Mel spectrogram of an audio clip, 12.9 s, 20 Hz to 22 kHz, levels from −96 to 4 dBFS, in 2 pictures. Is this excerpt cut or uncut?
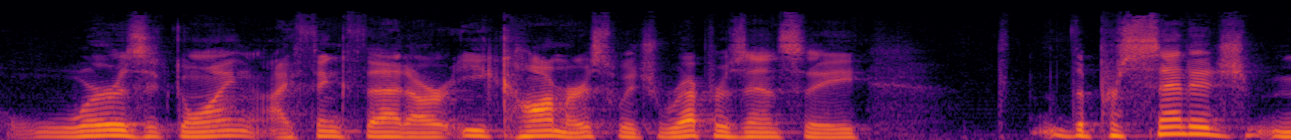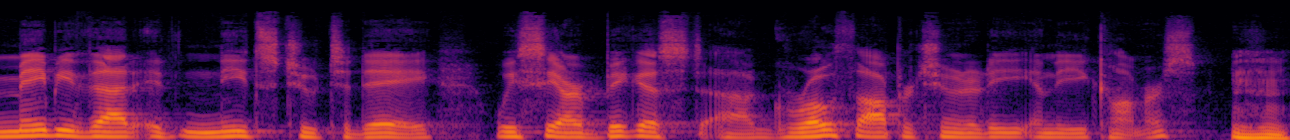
uncut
